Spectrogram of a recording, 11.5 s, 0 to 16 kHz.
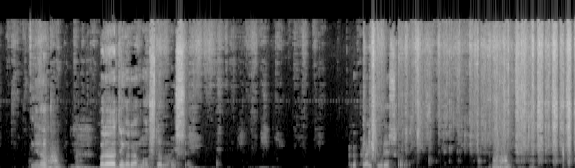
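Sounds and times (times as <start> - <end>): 
speech: 0.6 - 4.0, 7.4 - 8.3
edge of a business card scraping something off a surface: 9.5 - 11.4.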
